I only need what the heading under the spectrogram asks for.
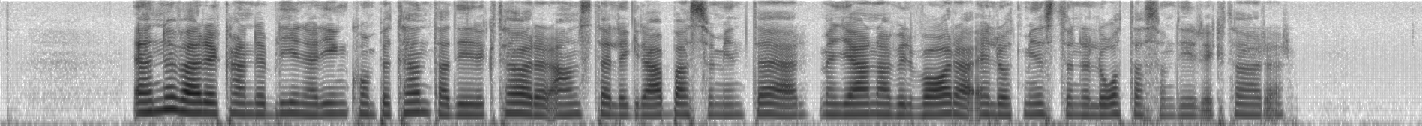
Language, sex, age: Swedish, female, 49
